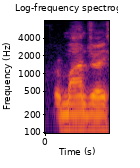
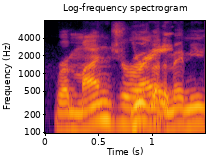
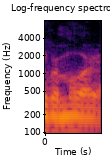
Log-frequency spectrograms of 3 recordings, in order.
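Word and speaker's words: Rhamondre: So I would definitely target more Remark and how you pronounce his name? Ramondre Stevenson. Ramondre. You was about to make me say Ramor.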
